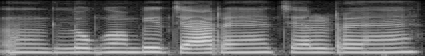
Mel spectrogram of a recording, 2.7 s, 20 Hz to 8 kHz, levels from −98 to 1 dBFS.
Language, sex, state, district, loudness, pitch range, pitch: Hindi, female, Delhi, New Delhi, -17 LUFS, 220-225 Hz, 220 Hz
